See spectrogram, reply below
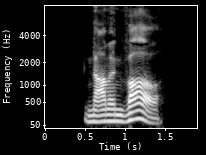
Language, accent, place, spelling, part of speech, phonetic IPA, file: German, Germany, Berlin, nahmen wahr, verb, [ˌnaːmən ˈvaːɐ̯], De-nahmen wahr.ogg
- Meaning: first/third-person plural preterite of wahrnehmen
